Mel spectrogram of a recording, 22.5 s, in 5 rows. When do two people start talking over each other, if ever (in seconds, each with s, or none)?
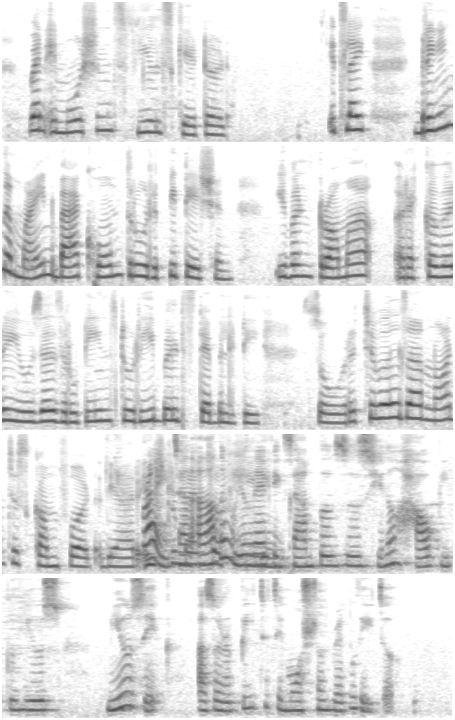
14.9 s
